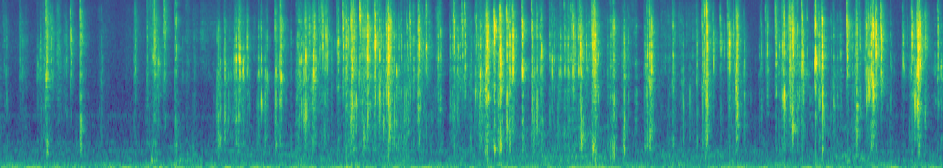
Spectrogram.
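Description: Fingertips press, rub and flex a small sealed green foil O-Pee-Chee Premier sports card pack wrapper, lying flat and holding cards, on a dark wooden table. The result is a steady run of bright, crisp crinkling with dense, quick snaps and rustles that rise and fall in bursts. A faint low hum sits underneath throughout.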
